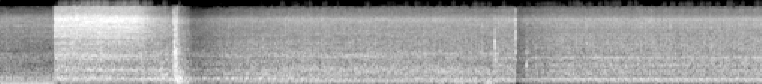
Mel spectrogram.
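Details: First start after installing a Mishimoto oil cooler, with oil primed by pulling the fuel pump fuse and no leaks seen: a starter whirr, then the engine catches cleanly and settles into a steady, even idle with no ticking or knocking. Normal start and idle.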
